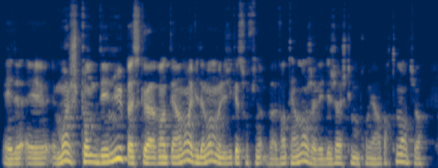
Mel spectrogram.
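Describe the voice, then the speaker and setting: Un homme invité d'un podcast, qui raconte son parcours sur un ton de conversation détendue, avec beaucoup d'hésitations et de reprises. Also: male voice, mid-range voice, very fast, a little mellow. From Paris suburbs, France. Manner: chatty, many fillers and restarts. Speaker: podcast guest. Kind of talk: casual interview chat.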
